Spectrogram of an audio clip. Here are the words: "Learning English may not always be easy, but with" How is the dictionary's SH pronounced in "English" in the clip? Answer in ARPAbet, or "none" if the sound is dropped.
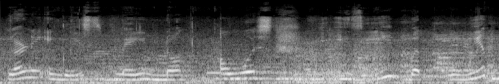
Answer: S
